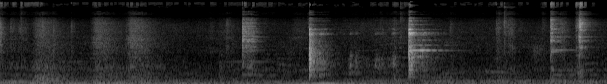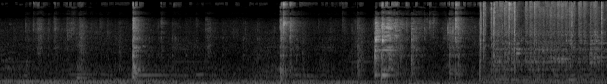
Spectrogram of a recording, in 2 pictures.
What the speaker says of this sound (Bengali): এখন খাজাগুলো আস্তে আস্তে ভিতর দিয়ে নেড়ে চেড়ে উঠিয়ে ফেলবো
